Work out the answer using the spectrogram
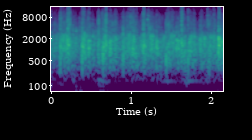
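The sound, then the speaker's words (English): Audience applause welcoming a speaker to the podium at a chamber event: dense, steady clapping from many hands, holding an even level throughout with no voices over it. “You can clap.”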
